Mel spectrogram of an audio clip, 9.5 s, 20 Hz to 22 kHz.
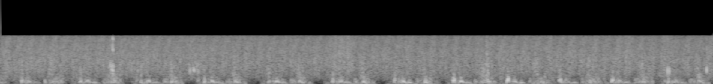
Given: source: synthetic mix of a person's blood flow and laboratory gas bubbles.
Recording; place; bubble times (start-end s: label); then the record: Doppler ultrasound of blood flow; precordium
1.43-1.58 s: bubbles
1.81-1.87 s: bubbles
2.51-2.69 s: bubbles
6.43-6.57 s: bubbles
8.83-8.96 s: bubbles
9.38-9.46 s: bubbles
From the record:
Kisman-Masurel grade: 121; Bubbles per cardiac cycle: 1 to 2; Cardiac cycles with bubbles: 10 to 50%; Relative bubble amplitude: barely perceptible (0.100 to 0.250); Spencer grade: 2 (many but less than half of the cardiac periods contain bubble signals, singularly or in groups); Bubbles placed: anywhere in the cardiac cycle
